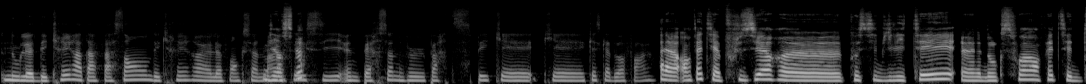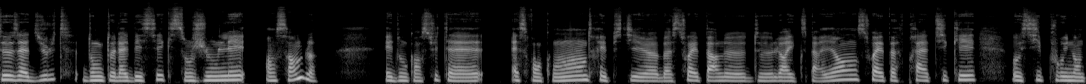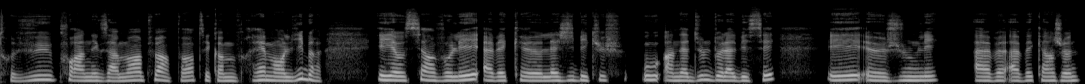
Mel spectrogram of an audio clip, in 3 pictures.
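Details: Adult woman who stutters, speaking French, first met other people who stutter at age 32 or 33; stuttering.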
